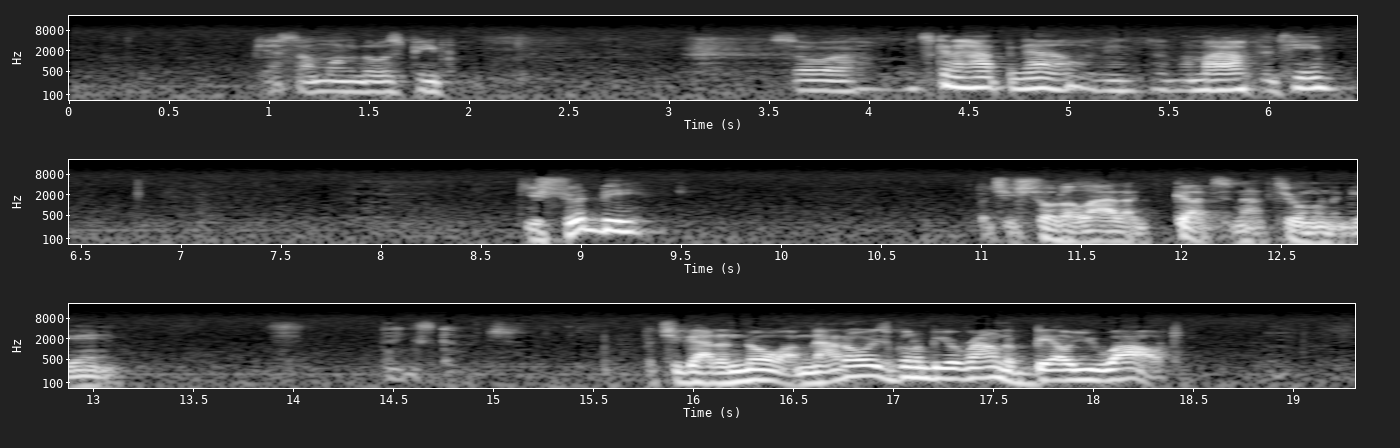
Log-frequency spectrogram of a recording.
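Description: A middle-aged man speaks sternly, close by.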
